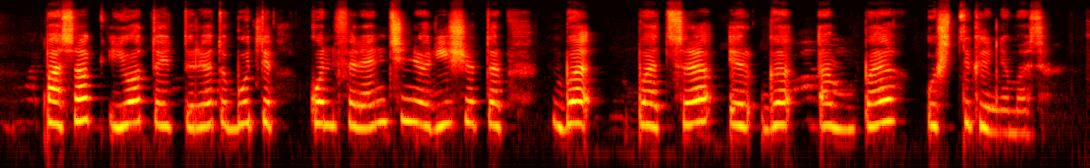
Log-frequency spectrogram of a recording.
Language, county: Lithuanian, Vilnius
